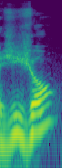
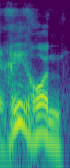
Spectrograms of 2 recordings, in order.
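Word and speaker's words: Gijón: Alors c'est pas Gijon, c'est Riron.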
